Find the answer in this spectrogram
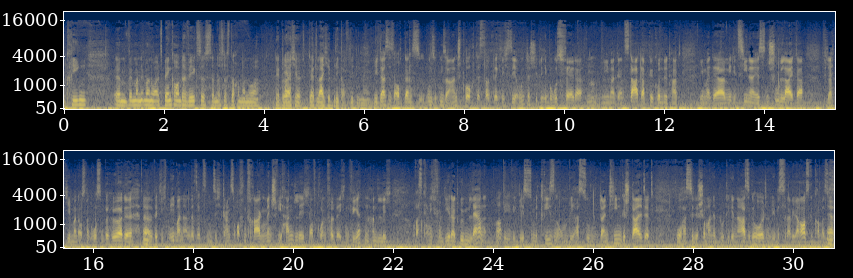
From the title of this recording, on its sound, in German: Auf einen Spaziergang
